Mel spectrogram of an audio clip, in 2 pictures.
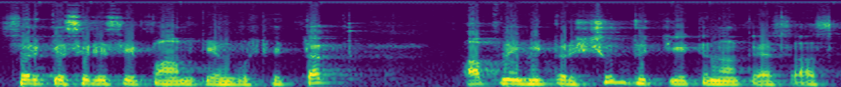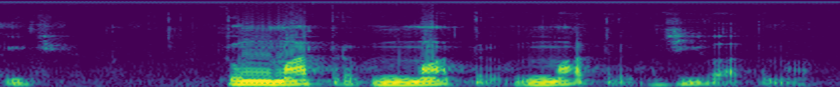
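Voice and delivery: low, calm meditation voice with long pauses; guided meditation. Real, not acted. Teacher leading listeners into meditation, calm and low. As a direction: guide them inward in low, unhurried phrases.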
